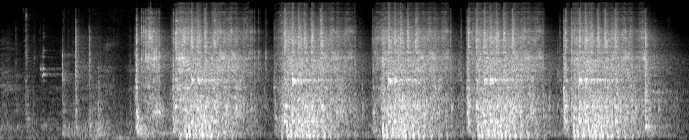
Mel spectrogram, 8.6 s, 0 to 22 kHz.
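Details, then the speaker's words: 1971 Ski-Doo Olympic two-stroke snowmobile, compression test on second cylinder: five even, strong rhythmic cranking bursts; 160 psi on each cylinder, good healthy compression. "oh my God 160 each cylinder we scored on this"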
